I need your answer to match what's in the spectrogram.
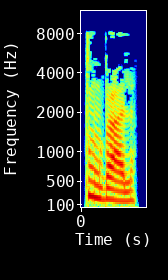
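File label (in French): "tombal", French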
